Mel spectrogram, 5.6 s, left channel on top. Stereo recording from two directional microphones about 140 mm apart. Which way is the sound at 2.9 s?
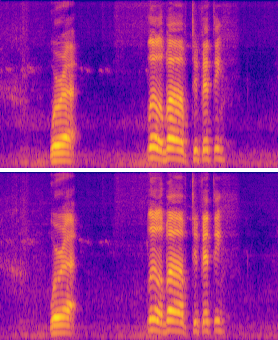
30° right (ahead or behind).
